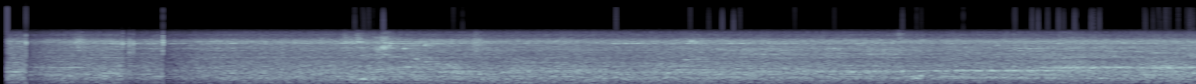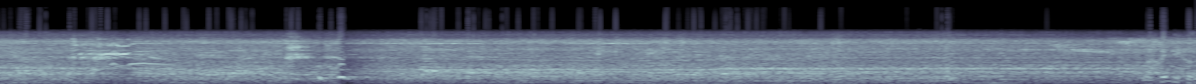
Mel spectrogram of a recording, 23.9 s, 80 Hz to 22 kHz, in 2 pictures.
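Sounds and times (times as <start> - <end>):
loud steady rushing noise: 0.1 - 23.9
faint voices: 3.2 - 23.9.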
